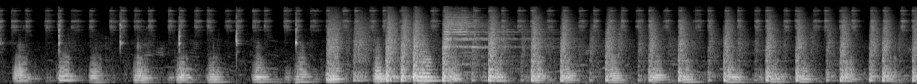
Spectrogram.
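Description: Brass band playing: a sousaphone bass line pulses under the horns, with drums. The band grows fuller and louder about three seconds in.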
